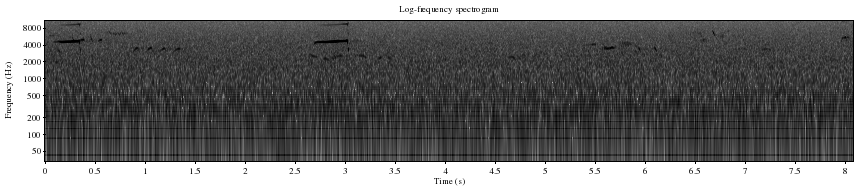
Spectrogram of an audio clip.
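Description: Faint, short high bird chirps over a quiet steady hiss. Two brief calls stand out, one just after the start and one about three seconds in, with a few softer ones scattered between.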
